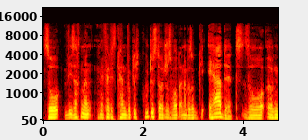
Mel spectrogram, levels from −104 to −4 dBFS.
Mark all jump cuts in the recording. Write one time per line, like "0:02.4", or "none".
0:01.5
